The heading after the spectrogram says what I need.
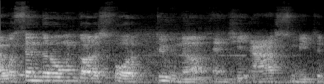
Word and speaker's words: Fortuna: f o r f-o-r-t-u-r-t-u-n-a so for tuna or for tuna i'm gonna say for tuna in terms of pronunciation um a good while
